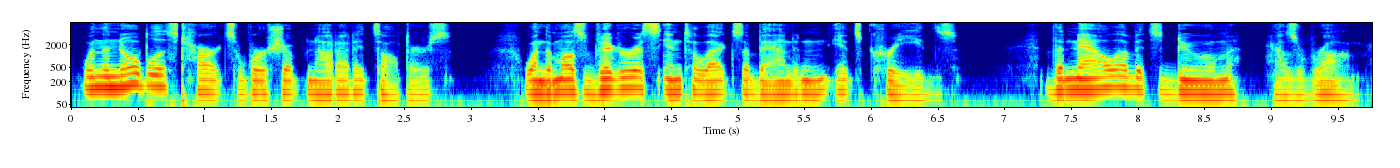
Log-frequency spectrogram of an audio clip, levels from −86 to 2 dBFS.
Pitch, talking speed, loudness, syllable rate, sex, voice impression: 105 Hz, 150 wpm, -20 LUFS, 4.0 syllables/s, male, masculine, middle-aged, clear, fluent, slightly raspy, cool, sincere, slightly mature, friendly, wild, lively, kind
